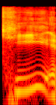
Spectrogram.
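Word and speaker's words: ki (木): The green ranger, his is pronounced ki, and it means forest or tree.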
